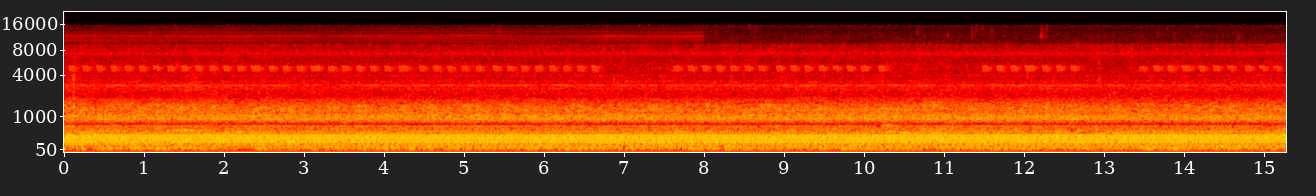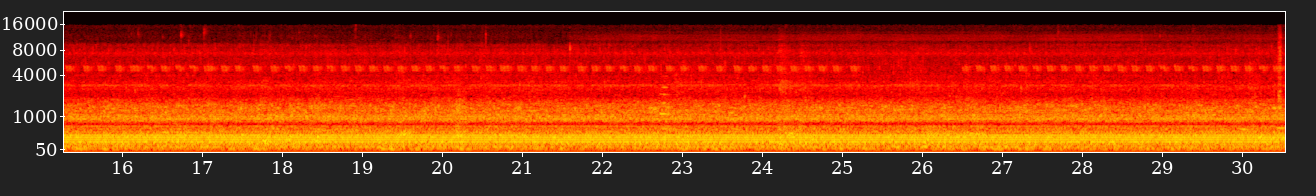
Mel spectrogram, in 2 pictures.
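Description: Aquarium pump running: a steady mechanical hum with a hiss under it. Over it, a fast, high-pitched pulsing trill comes and goes in several stretches.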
